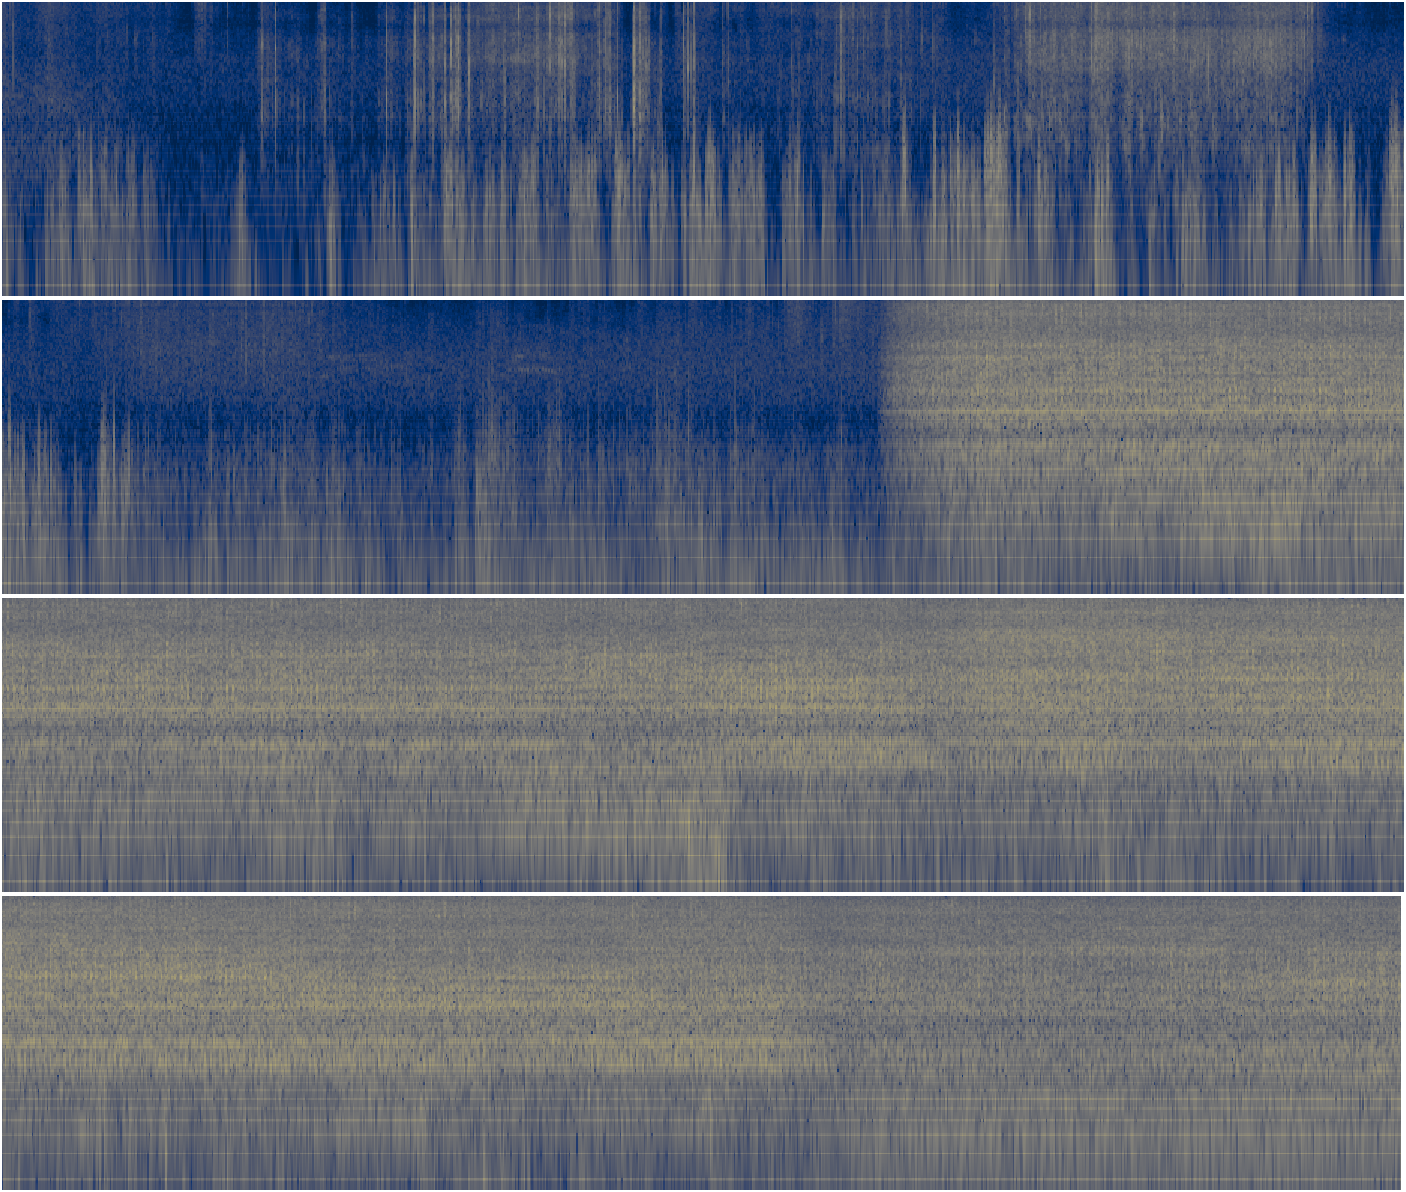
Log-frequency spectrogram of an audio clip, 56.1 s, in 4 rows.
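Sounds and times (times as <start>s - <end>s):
tractor diesel engine running: 0.0s - 3.2s, 22.7s - 56.0s.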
